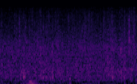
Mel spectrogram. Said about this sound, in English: You try to focus on the gentle sounds of the rain outside your window.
